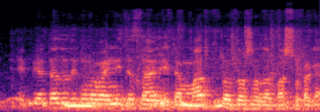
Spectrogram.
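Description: Pigeons coo in low, rolling bursts beneath someone talking steadily throughout, the calls close and fairly loud.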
